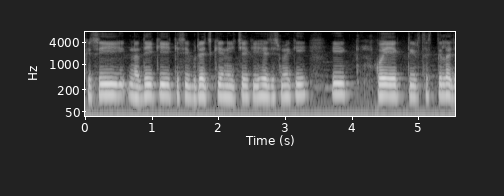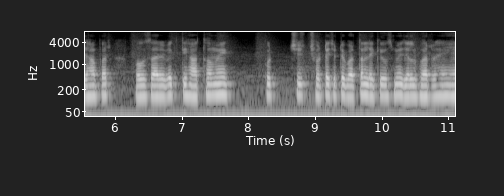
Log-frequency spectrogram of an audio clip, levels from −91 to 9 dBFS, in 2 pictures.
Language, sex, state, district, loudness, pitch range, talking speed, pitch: Hindi, male, Uttar Pradesh, Lucknow, -16 LUFS, 135-145 Hz, 180 wpm, 140 Hz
